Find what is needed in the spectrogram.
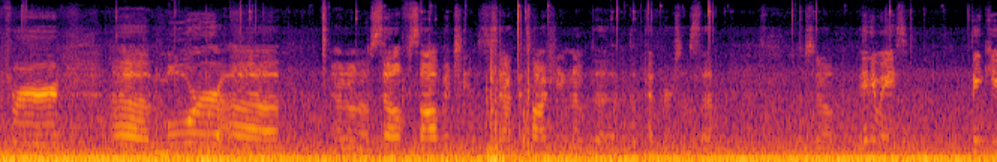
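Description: Steady low hum of engine and road noise inside a moving car's cabin, with a woman's voice over it and one sharp knock about four seconds in.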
